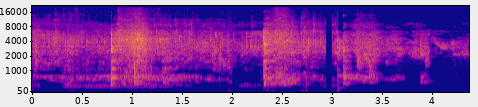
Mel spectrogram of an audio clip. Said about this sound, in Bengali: ভালো করে নেড়ে চেড়ে মাংসটাকে কষিয়ে নেব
